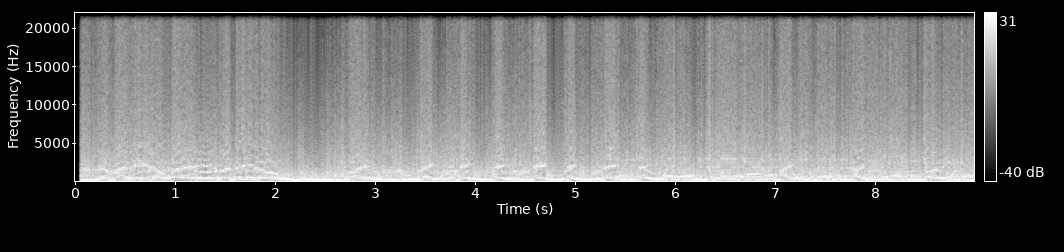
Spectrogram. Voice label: we bienvenido earrape

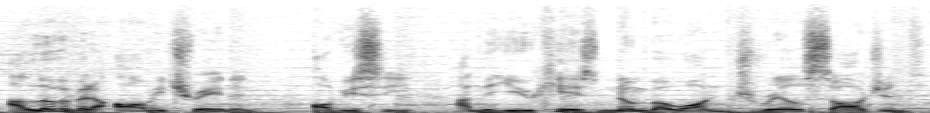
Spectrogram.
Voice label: drill sergeant

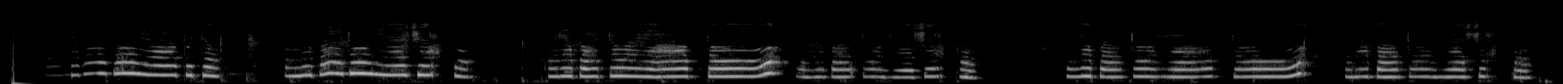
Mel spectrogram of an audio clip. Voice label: helium voice

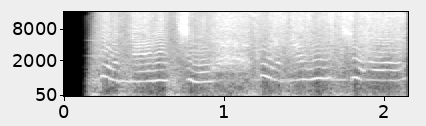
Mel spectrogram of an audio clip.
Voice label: onichan earrape

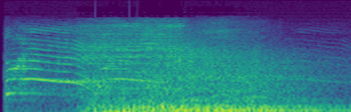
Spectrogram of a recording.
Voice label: kid

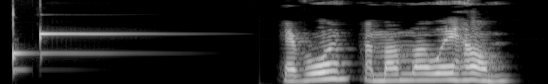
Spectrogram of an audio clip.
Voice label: broadcast

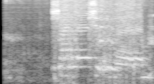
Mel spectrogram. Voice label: earrape

